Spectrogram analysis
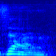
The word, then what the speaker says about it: Zara: also a Semitic tongue, the correct pronunciation is Buttigieg and Zara.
